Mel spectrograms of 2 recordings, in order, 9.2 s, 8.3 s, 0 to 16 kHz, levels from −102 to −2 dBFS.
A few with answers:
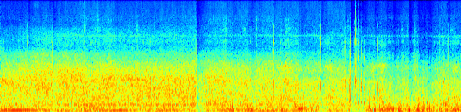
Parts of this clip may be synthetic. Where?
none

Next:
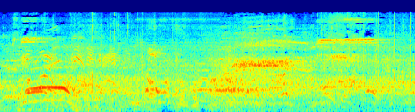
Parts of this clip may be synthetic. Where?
2.7-4.4

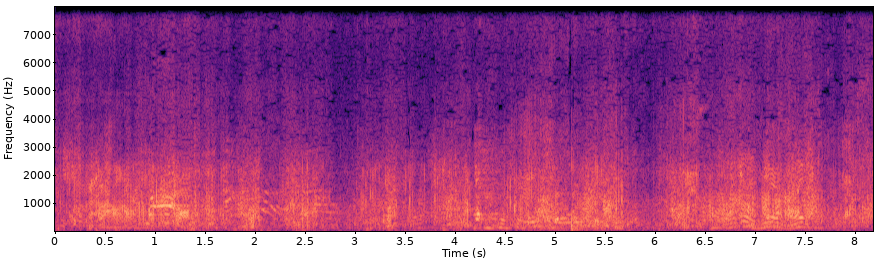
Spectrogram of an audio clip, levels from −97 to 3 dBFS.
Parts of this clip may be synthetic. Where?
0.0-0.8

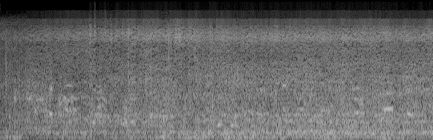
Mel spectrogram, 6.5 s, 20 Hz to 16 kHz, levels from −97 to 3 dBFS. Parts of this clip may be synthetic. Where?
0.0-0.9; 1.6-3.7; 4.8-6.5

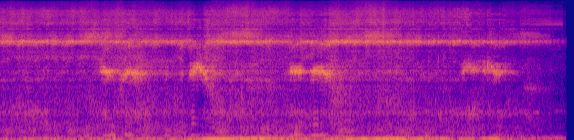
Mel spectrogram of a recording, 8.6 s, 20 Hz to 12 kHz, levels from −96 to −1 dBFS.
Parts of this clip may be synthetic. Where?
0.0-7.8

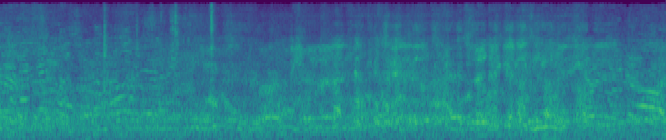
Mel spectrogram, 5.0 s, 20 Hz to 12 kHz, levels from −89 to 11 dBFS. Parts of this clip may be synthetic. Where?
1.4-4.4

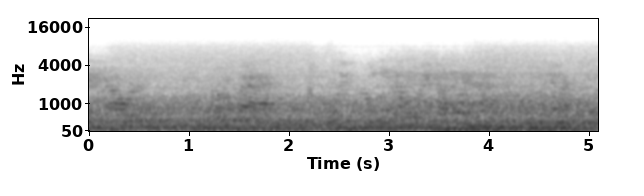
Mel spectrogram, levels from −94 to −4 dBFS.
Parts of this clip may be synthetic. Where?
3.2-4.4

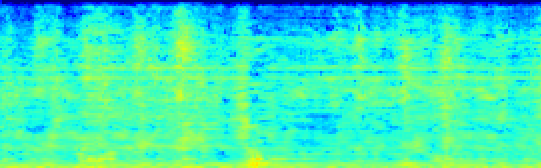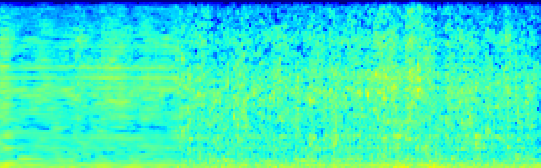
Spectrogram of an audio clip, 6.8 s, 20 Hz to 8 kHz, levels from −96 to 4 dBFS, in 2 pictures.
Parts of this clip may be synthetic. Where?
0.0-4.5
